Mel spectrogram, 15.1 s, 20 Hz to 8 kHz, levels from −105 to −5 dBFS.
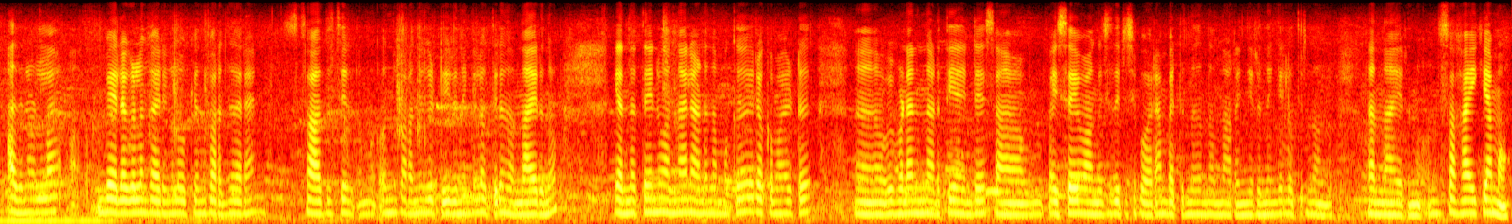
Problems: constant background noise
